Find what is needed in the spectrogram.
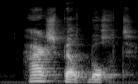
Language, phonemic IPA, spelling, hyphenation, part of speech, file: Dutch, /ˈɦaːr.spɛltˌbɔxt/, haarspeldbocht, haar‧speld‧bocht, noun, Nl-haarspeldbocht.ogg
- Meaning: a hairpin bend, a hairpin turn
